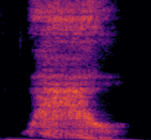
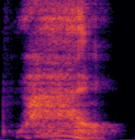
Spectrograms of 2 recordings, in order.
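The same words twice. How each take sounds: First: The word is said softly and quietly. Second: The word is said loudly and excitedly. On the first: "Bookworm said quieter" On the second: "Bookworm exclaimed"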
